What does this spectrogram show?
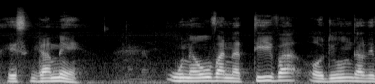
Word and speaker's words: Gamay: Es un vino rosé fino, seco, de la uva Gamay, cuya pronuncia es Gamay.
